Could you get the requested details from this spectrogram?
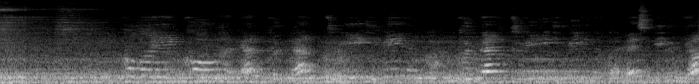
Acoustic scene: subway train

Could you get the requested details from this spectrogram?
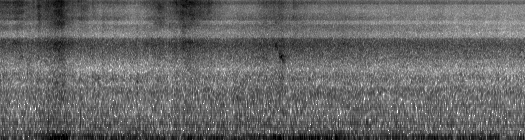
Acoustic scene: park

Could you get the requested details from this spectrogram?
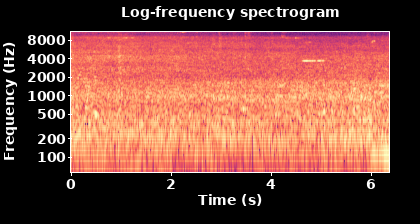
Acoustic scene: street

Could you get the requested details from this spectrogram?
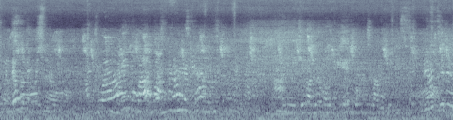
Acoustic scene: park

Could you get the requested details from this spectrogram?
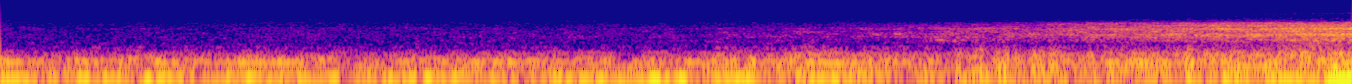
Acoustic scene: residential area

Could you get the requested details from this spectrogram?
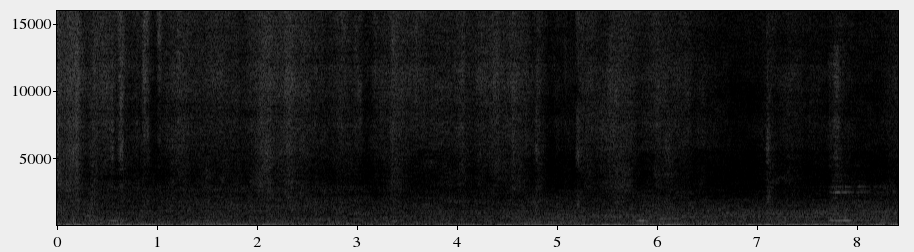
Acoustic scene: residential area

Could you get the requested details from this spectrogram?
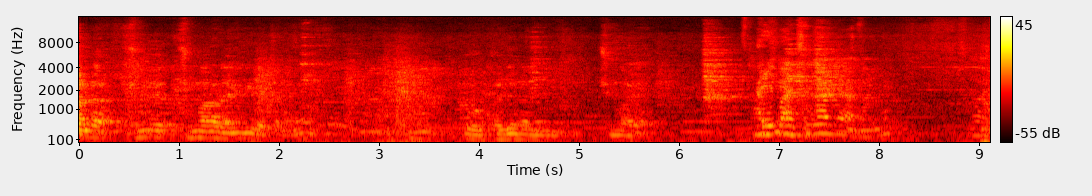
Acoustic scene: restaurant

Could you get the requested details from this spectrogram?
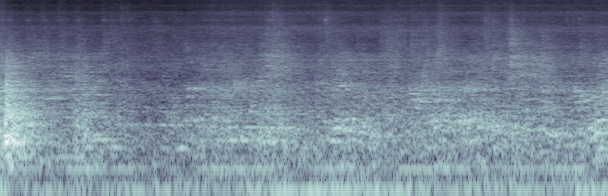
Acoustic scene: cafe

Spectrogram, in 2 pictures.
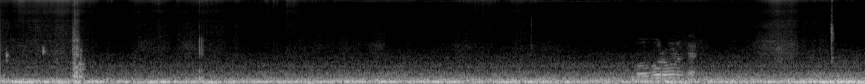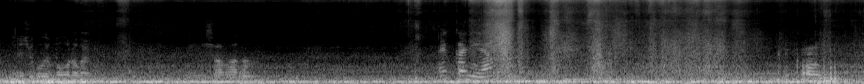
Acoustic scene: car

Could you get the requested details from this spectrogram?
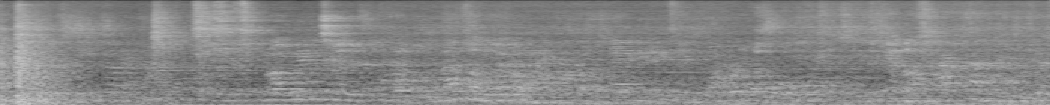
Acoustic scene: cafe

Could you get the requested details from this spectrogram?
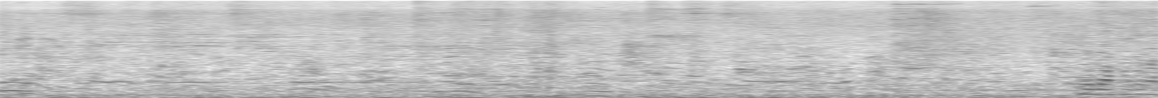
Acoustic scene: restaurant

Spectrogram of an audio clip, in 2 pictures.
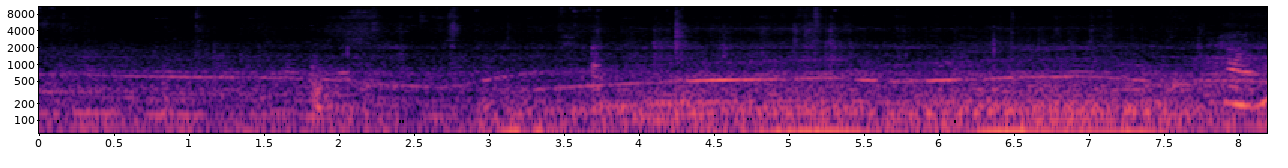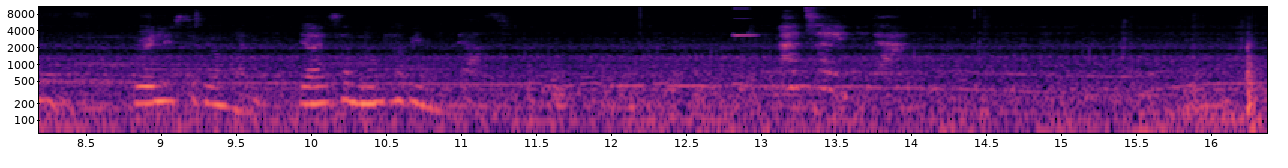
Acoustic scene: bus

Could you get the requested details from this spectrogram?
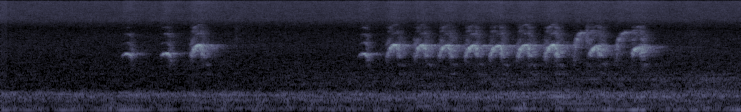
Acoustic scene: park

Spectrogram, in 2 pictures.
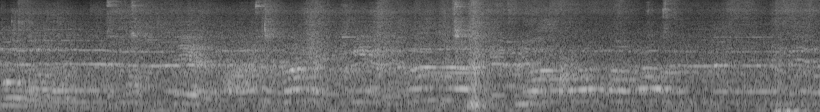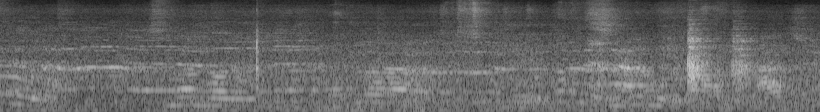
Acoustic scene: restaurant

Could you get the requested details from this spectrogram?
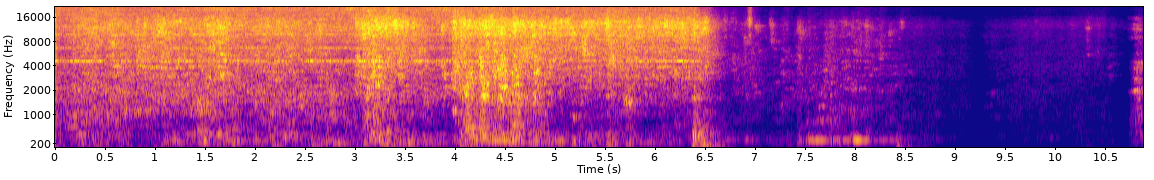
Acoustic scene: restroom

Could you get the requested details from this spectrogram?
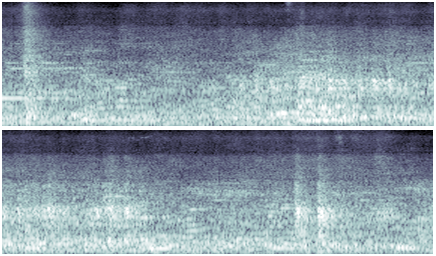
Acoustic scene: cafe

